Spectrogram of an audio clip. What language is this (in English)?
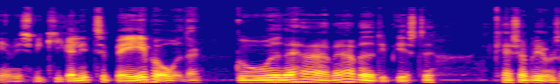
Danish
